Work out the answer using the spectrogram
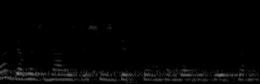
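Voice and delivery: plain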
